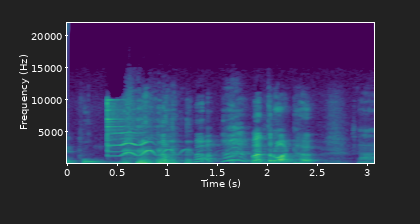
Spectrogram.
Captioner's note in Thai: เสียงหัวเราะ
